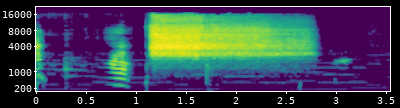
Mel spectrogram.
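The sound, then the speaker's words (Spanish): A very hot object, thrown through a window into water, hits the water with a loud, steady sizzling hiss that lasts nearly two seconds before cutting off, preceded by a few brief tonal sounds. “lo rompes el, rompes el cristal lanzándolo por la ventana y escuchas un.”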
